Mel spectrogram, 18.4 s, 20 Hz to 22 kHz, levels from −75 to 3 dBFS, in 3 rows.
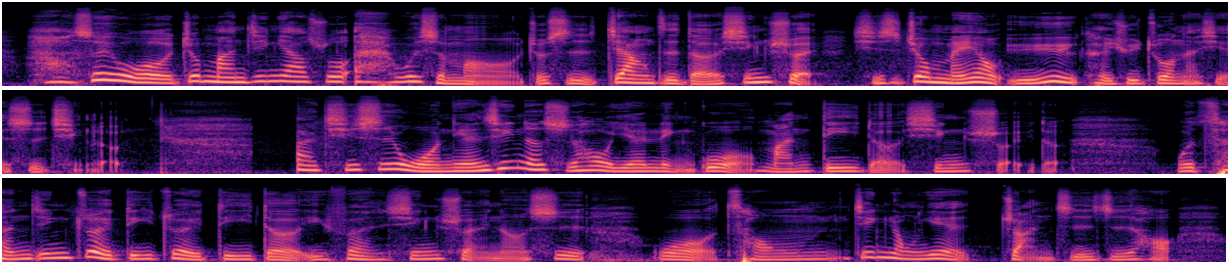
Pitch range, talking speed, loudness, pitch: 155-215 Hz, 255 characters per minute, -17 LUFS, 175 Hz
